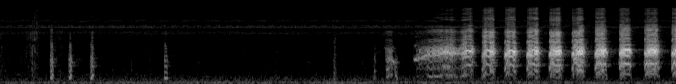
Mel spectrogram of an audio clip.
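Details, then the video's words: Hen call from 2021, recorded for luring birds into traps: scattered faint clicks at first, then from midway a steady series of harsh, nasal squawks repeated roughly twice per second. "เสืยงไก่แม่ร้องต่อเข้าดีมากsuab poj qaib seev zoo cuab heev"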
